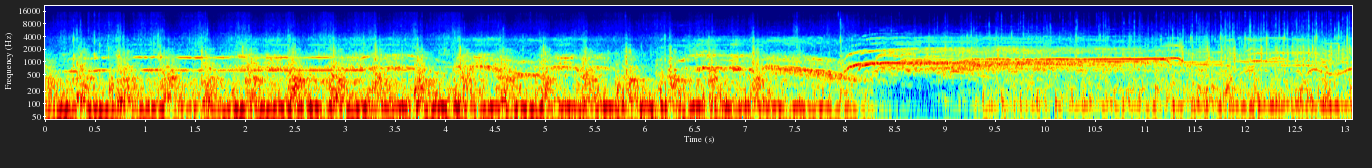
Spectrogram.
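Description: Group singing to hide hand drums beaten in a steady rhythm, the voices holding long notes. About eight seconds in, the drumming stops and the song gives way to long, high whoops and cheers from the crowd.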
